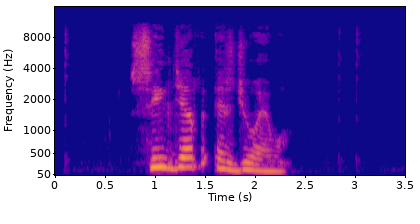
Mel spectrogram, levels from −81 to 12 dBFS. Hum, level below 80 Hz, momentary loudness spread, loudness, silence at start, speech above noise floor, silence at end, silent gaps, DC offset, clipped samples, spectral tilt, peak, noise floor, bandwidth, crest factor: none; -66 dBFS; 14 LU; -21 LUFS; 0.75 s; 51 dB; 1.2 s; none; under 0.1%; under 0.1%; -6 dB/octave; -6 dBFS; -71 dBFS; 11 kHz; 18 dB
